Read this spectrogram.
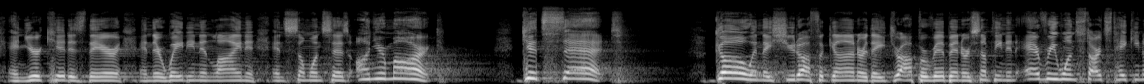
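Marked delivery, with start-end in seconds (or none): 3.6-7.5 rising, louder call building to a loud "go"; starter's call. Retold or imitated. Egg hunt starter calling the kids off, building to a shout. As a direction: call the race start across the field, building.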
